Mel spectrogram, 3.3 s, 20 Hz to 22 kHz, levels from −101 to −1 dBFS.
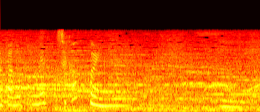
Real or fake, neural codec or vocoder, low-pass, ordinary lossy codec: real; none; 7.2 kHz; none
